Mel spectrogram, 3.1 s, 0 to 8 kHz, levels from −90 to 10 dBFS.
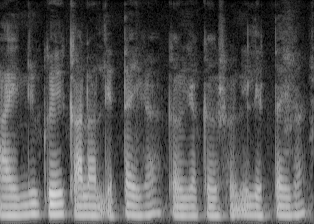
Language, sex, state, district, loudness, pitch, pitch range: Wancho, male, Arunachal Pradesh, Longding, -17 LUFS, 125 Hz, 120-135 Hz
